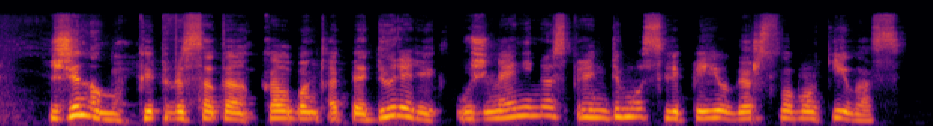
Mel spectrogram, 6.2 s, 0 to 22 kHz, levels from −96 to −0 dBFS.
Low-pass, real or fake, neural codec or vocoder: 14.4 kHz; fake; codec, 44.1 kHz, 3.4 kbps, Pupu-Codec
